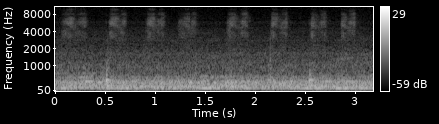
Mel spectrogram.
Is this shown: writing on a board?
yes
